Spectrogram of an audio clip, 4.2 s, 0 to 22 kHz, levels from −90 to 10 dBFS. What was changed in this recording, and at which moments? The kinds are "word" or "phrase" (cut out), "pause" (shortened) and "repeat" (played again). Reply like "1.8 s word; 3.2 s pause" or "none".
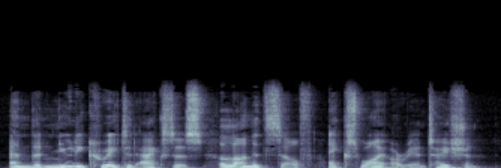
1.8 s word; 2.7 s phrase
